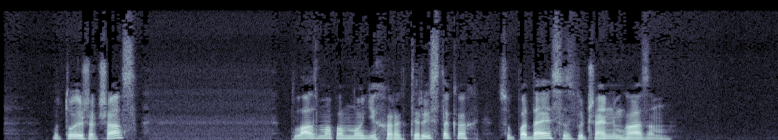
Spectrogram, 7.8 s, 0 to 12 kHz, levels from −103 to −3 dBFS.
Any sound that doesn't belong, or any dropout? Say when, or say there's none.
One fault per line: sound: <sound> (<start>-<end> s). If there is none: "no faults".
no faults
